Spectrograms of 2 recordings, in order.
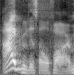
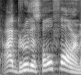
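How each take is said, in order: First: Said in the usual way. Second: Higher, louder proud claim; hammed-up bragging hero; proud boast. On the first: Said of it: "on the other end, he's like". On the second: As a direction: belt it out like a triumphant hero. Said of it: "Meteor Man's like".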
